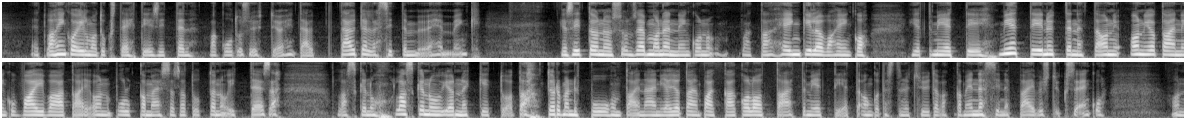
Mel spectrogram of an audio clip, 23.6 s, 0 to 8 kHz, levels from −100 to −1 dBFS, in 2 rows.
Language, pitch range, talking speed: Finnish, 180-200 Hz, 145 wpm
